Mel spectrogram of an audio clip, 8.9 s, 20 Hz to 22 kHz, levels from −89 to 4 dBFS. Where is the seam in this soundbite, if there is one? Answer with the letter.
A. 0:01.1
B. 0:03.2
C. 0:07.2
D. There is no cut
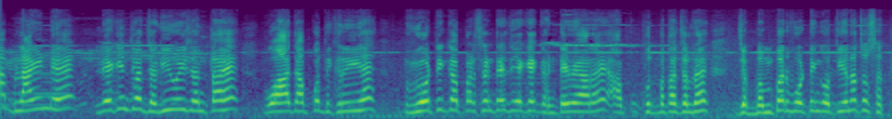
D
